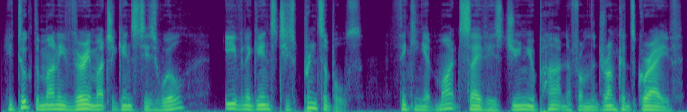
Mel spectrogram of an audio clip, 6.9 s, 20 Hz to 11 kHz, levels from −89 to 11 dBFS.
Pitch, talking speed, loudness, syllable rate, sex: 105 Hz, 200 wpm, -19 LUFS, 5.9 syllables/s, male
